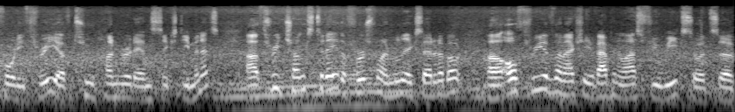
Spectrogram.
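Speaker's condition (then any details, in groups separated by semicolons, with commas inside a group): No condition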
